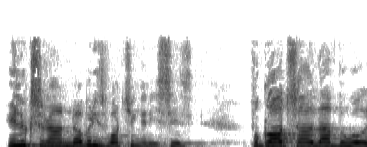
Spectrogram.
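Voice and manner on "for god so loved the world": mock shout. Man shouting into a manhole.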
